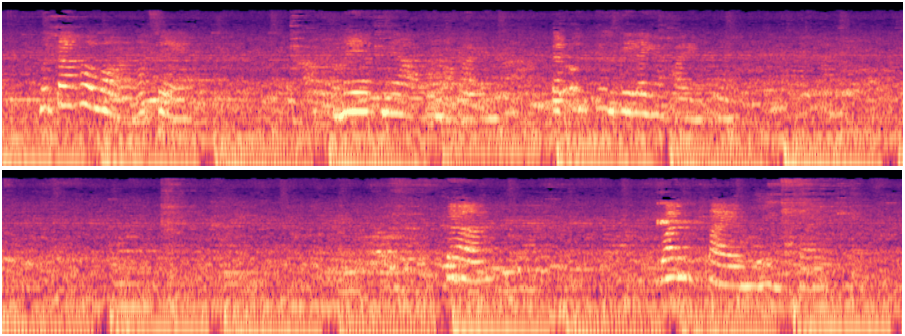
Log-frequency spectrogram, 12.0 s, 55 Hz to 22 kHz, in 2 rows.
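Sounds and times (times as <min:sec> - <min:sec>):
children's voices: 0:00.0 - 0:07.1, 0:08.1 - 0:11.7
background music: 0:00.0 - 0:12.0.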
